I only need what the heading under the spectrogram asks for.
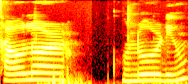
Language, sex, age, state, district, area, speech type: Assamese, female, 18-30, Assam, Sivasagar, rural, spontaneous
